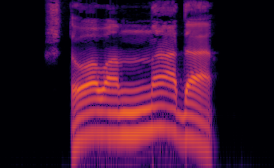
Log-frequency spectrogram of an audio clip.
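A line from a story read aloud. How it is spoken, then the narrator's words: Muffled rumbling voice. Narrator (Russian): Глухо громыхнул чей-то голос, такое ощущение, что прямо из-под земли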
